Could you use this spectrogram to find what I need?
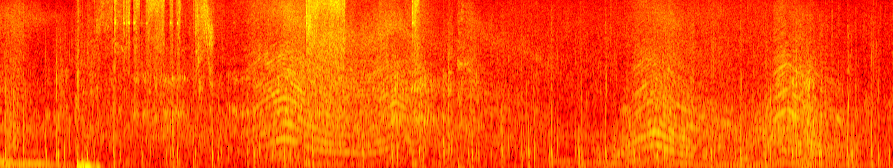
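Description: Quick footsteps run on pavement.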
